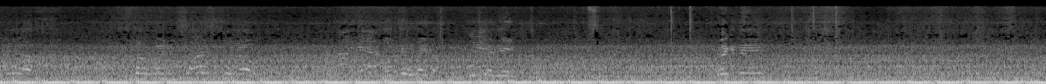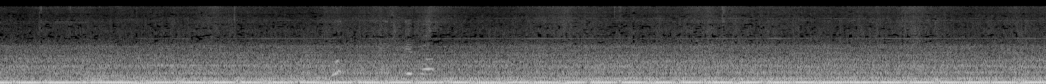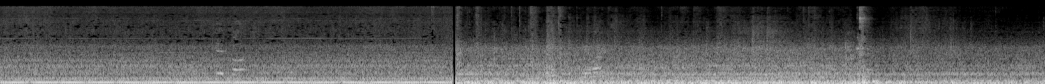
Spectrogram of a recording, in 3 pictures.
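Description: A motor engine running steadily with a loud, low drone. Its note shifts about 11 seconds in and again about 25 seconds in.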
